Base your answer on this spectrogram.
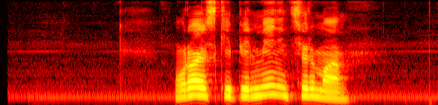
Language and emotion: Russian, neutral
